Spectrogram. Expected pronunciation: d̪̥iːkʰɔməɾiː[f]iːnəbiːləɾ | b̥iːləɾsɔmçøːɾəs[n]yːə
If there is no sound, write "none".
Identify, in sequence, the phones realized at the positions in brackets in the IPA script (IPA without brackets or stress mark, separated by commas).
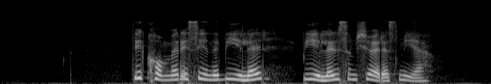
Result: s, m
